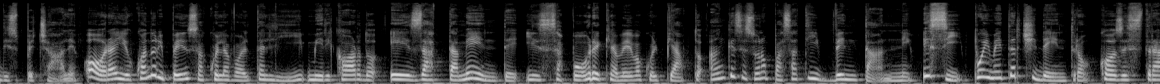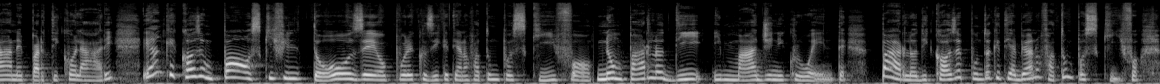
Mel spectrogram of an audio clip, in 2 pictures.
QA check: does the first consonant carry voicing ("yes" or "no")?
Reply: yes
